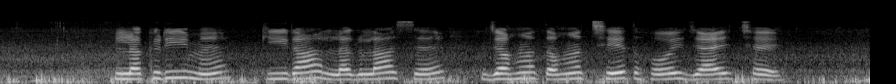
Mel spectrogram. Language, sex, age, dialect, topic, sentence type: Maithili, female, 31-35, Angika, agriculture, statement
